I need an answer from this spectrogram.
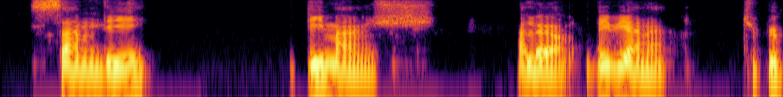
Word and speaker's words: samedi: Samedi, no pronuncio la E. Samedi.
